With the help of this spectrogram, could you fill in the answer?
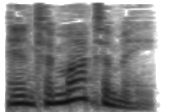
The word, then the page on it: entomotomy: British English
